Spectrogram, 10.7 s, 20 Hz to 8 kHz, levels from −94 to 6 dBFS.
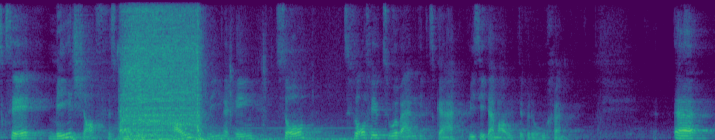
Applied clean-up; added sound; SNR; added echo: none; Tools; -2 dB; reverberation time 0.9 s.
